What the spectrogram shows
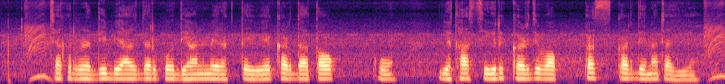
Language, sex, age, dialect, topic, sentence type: Hindi, male, 18-24, Hindustani Malvi Khadi Boli, banking, statement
